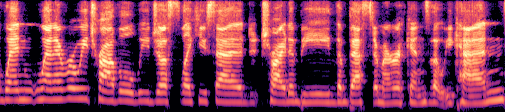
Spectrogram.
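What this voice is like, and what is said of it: New York accent. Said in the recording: “You have a New York accent ... they can hear our accent”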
